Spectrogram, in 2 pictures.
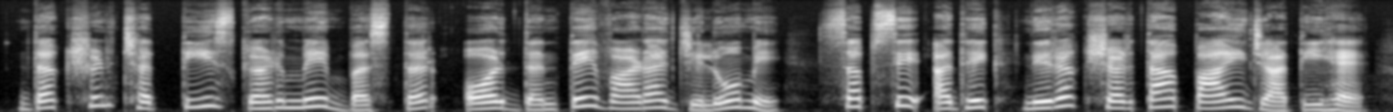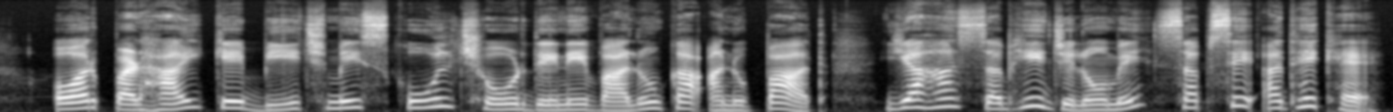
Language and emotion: Hindi, neutral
